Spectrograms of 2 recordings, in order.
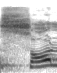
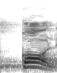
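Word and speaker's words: call: सी A double L इसको सॉल नहीं पड़ेंगे क्या पढ़ेंगे इसको कॉल या क्योंकि सी का दो उच्चारण हमने बताया था पिछले क्लास में स और क तो यहां पे क उच्चारण होगा कॉल।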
